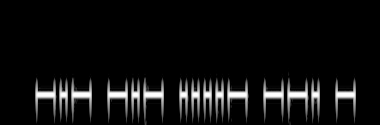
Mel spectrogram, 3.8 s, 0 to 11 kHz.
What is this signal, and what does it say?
Morse code, heard as a keyed tone, about 20 wpm, 700 Hz. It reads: KK4GT
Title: USA Call Signs - 5 Characters - Repeated 2x - 20wpm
